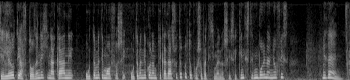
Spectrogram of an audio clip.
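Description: A woman's high, dark and mellow voice at a very fast pace, with ordinary pitch variation. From Greece. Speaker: TV talk show host. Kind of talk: talk show interview. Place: studio. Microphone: lapel.

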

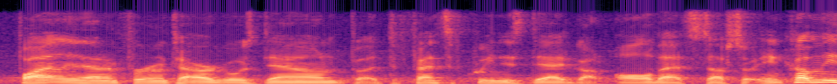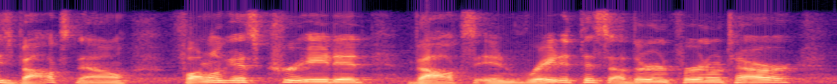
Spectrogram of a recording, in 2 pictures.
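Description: Very fast speech from a medium-pitched man, very wide pitch swings, noticeable background noise. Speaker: gaming video commentator. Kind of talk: gameplay replay commentary. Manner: casual, filler-heavy.

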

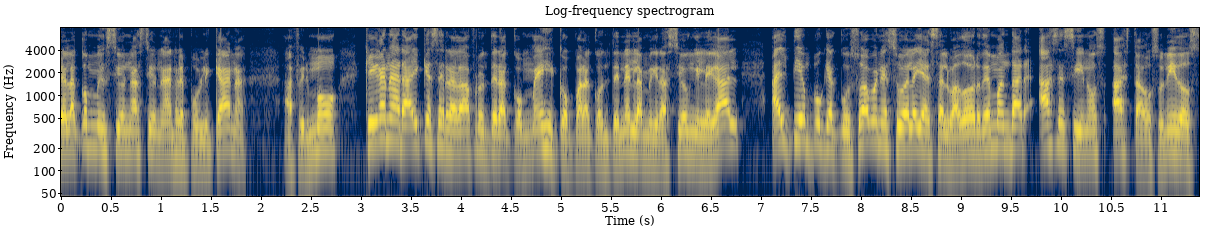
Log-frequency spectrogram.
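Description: A man with a high pitch at a fairly quick pace. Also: quiet background. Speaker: news anchor. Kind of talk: news reading. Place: studio. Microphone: lapel.

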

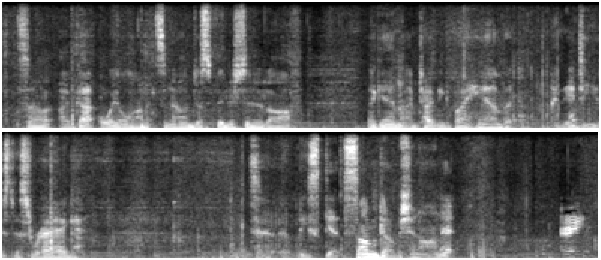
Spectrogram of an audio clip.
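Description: Over noticeable background noise, a man with a fairly low pitch talks at a moderate pace, leaving long, frequent pauses. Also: ordinary pitch variation. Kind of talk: tutorial. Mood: wry, self-mocking. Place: garage. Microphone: phone near.

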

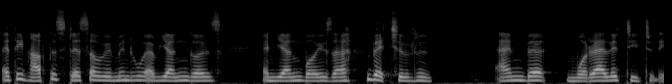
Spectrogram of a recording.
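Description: Against a quiet background, a woman with a dark, mellow tone and fairly low pitch speaks at a moderate pace with fairly even intonation. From India. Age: 60s. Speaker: gynecologist; guest. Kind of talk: interview. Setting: studio. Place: studio. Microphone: studio mic.

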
